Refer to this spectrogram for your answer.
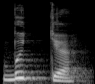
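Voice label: "быттьӧ", Komi, female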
